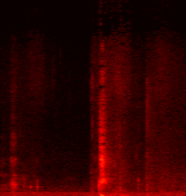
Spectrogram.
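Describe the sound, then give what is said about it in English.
A cat biting and fussing at its owner, with one short, sharp complaint about a second in, amid faint rustling and soft breathy noises, otherwise quiet, with no talking. “My cat's biting me.”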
